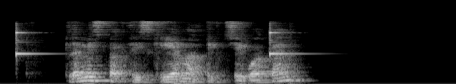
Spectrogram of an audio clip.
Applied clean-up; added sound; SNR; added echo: none; Marimba, xylophone; 2 dB; reverberation time 0.4 s.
